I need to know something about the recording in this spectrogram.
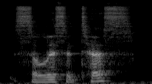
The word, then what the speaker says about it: solicitous: And then solicitos, not solicit. Solicit is completely different. Solicitous, but make sure you don't forget the ending, solicitous.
